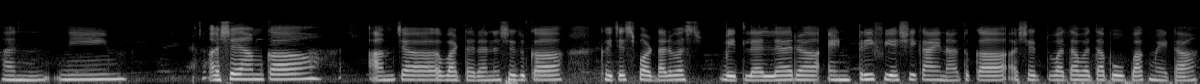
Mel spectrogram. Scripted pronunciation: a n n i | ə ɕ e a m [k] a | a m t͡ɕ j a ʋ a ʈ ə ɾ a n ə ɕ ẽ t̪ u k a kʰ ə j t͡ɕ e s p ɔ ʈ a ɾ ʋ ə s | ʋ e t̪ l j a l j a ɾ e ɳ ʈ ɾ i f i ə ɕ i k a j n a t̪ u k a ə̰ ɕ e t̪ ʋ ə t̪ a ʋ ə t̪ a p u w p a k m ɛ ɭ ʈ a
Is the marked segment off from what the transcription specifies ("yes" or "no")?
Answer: no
